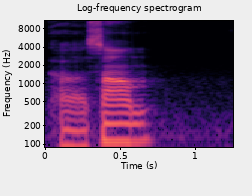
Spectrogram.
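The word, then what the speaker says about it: Sahm: I think I was first told Doug Som. Som is how you pronounce his name, right?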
